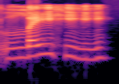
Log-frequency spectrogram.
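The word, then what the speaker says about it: Leahy: I think correct pronunciation is ley law.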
